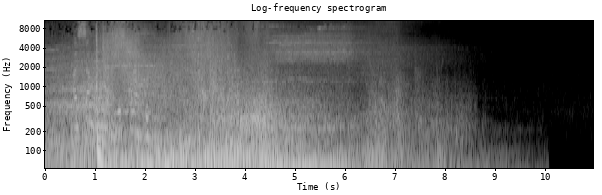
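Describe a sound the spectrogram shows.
A large explosion booms and rumbles, then slowly fades away.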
